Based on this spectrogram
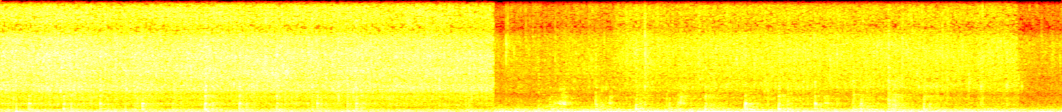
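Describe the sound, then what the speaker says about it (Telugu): Thinly sliced medium onions fry in a pan with a steady, loud sizzle and crackle, broken by occasional stirring scrapes, with no talk over it. "ఇప్పుడు ఉల్లిపాయ పచ్చివాసన పోయే వరకు వేగనివ్వాలి."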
